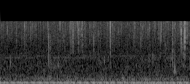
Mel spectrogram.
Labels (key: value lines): label: anthrophony, boat engine
recorder: SoundTrap 500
